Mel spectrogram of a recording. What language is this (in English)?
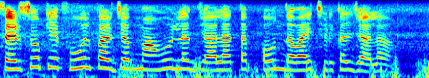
Bhojpuri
